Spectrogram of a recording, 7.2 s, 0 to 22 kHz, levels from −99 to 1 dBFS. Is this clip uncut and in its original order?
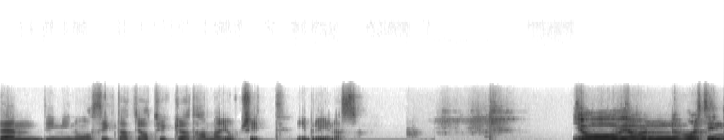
yes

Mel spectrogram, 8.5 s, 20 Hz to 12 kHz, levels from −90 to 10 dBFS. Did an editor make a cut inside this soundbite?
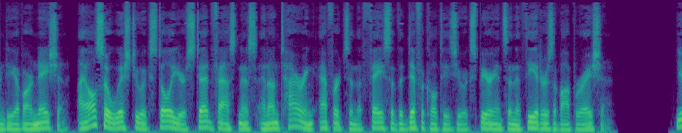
yes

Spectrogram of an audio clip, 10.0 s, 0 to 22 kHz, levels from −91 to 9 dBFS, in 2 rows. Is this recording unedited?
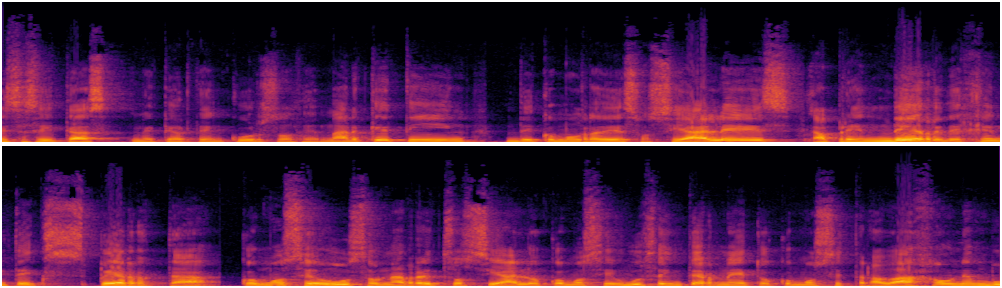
no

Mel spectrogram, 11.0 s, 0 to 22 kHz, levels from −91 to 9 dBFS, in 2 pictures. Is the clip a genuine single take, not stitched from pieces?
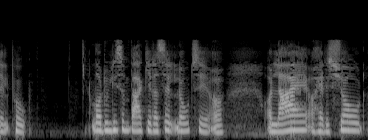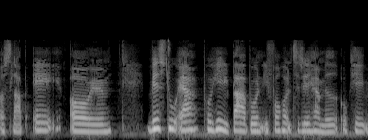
yes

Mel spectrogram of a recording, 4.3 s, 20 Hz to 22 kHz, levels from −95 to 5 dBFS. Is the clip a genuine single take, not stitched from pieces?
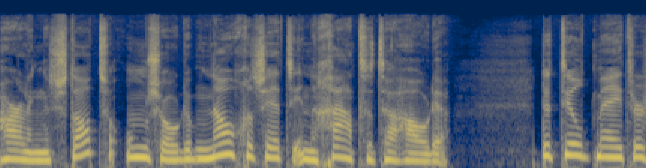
no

